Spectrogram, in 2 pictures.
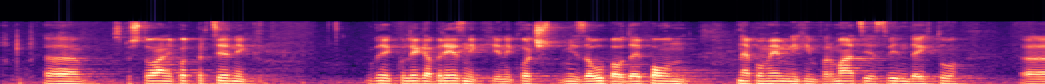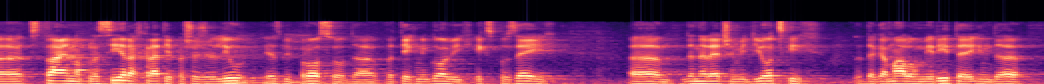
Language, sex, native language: Slovenian, male, Slovenian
